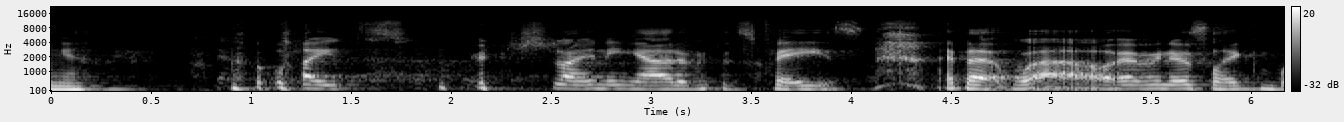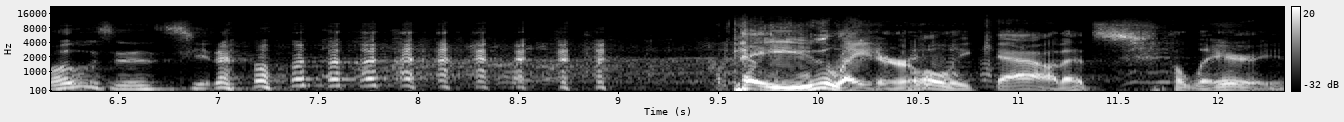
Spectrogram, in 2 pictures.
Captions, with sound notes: Lights were shining out of his face. I thought, wow, I mean it was like Moses. (Audience Laughing) Pay you later, holy cow, that's hilarious.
